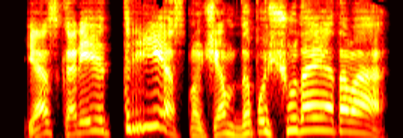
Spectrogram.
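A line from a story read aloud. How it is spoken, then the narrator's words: Woman shouting. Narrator (Russian): кричала сожительница Солопия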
